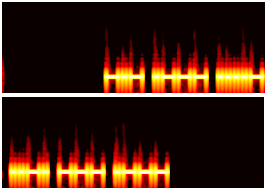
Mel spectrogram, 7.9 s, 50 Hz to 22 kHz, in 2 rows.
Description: Morse code, heard as a keyed tone, about 22 wpm, 700 Hz. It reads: KJ4FOJ
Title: Speed Racing - USA 2x3 Call Signs 20wpm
